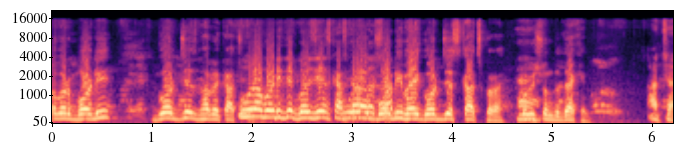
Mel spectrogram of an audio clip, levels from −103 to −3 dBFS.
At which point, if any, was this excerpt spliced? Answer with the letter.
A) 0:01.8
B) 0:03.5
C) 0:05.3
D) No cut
D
